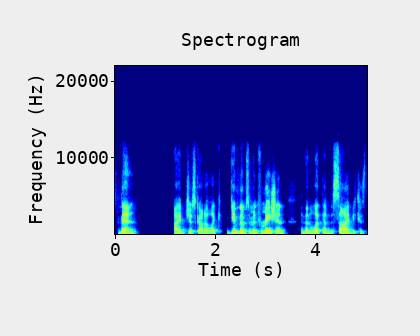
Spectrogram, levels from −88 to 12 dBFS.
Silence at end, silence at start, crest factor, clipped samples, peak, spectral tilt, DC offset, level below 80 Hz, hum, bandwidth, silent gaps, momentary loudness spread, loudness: 0.05 s; 0.05 s; 20 dB; under 0.1%; -10 dBFS; -4.5 dB/octave; under 0.1%; -70 dBFS; none; 12.5 kHz; 0.61-0.70 s, 0.97-1.06 s; 11 LU; -30 LUFS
